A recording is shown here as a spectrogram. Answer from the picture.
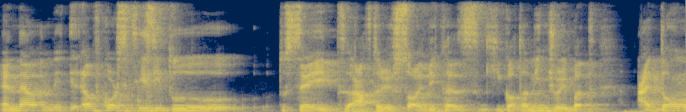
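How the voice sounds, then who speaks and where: A man with a Romanian accent speaks at a fairly slow pace with fairly even intonation, and room echo can be heard. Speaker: fantasy football youtuber. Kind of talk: unedited casual analysis monologue. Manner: halting, many fillers.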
